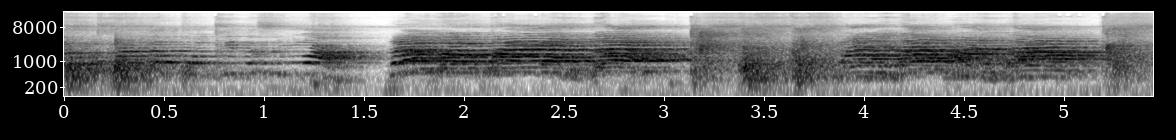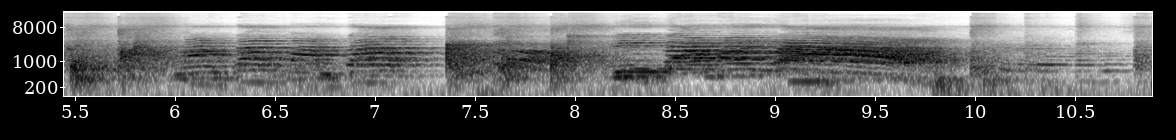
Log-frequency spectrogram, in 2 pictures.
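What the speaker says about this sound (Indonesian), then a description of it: "Tepuk tangan buat kita semua" Children in a classroom clap their hands together in a burst, with claps and thumps mixed under lively voices and a teacher talking throughout.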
